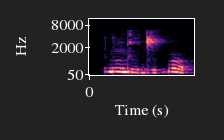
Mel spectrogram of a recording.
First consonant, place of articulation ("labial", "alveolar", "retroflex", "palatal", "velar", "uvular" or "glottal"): alveolar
